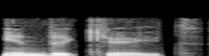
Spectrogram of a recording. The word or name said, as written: indicate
